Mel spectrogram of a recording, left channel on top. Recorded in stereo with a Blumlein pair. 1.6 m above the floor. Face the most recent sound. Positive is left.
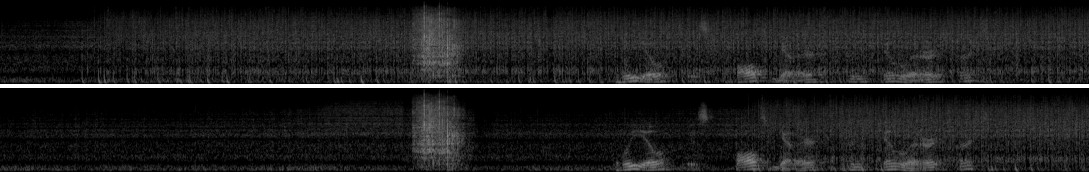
turn(degrees=-10)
